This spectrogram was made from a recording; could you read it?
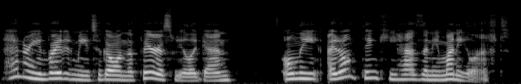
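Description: A woman voicing an eager, excitable young farm girl in a storybook, pleading and earnest. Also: a little high, brisk, dry recording, dull audio, close to an everyday voice.

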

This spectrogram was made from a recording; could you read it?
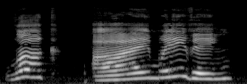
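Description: A woman's voice: a little high, animated, takes it slowly, a bit bright. A woman voicing a gracious, self-assured female spider in a storybook, with genteel, precise, composed speech. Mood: gracious, cheerful.

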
